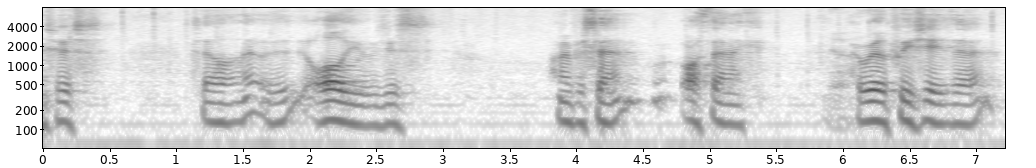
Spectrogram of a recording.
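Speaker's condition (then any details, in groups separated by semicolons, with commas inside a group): Parkinson's; affects hands, left worse than right; diagnosed 4 years ago, unable to run or exercise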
